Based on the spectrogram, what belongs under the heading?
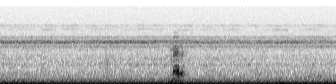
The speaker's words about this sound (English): Is that this? No. No, there's an air conditioner out there.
